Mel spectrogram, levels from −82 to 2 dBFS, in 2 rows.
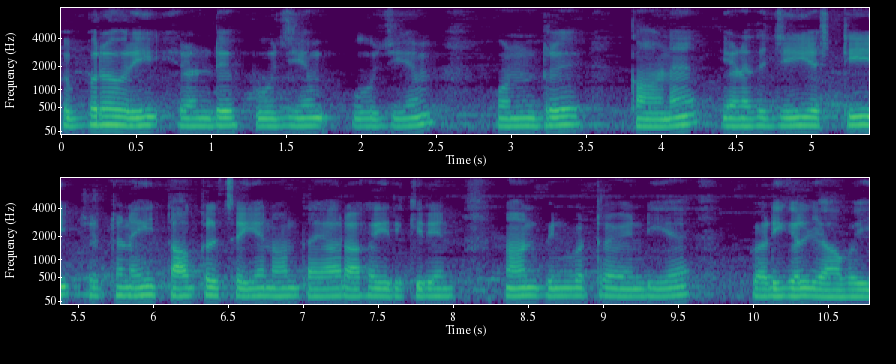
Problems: background sounds at intervals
